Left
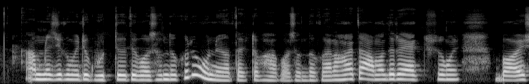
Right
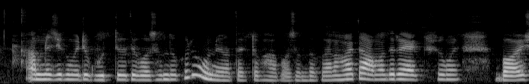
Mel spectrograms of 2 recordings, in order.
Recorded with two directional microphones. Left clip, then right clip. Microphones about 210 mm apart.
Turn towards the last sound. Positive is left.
turn(degrees=35)  # may be behind; listen again after turning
